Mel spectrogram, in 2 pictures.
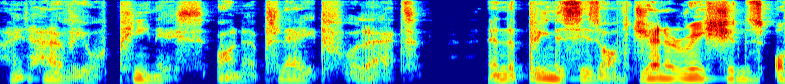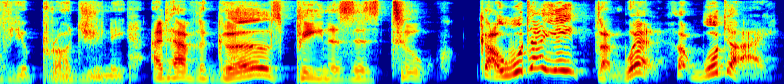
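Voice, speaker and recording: Slow, volatile dying tyrant. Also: male voice, mid-range voice, sing-song, husky, heavily acted. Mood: menacing, then raging, mocking. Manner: theatrical, volatile, slow and deliberate, swinging from hush to bellow. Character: dying, deranged tyrant dictator, cruel, grandiose and childish. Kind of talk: dramatic monologue in an audio drama.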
